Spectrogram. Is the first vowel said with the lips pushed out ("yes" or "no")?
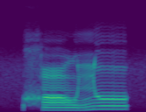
yes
